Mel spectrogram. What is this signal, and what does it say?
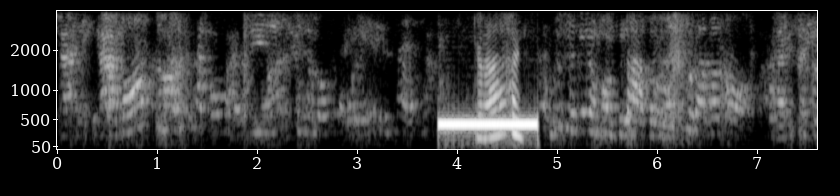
Ringback tone (Europe, 425 Hz), with speech.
